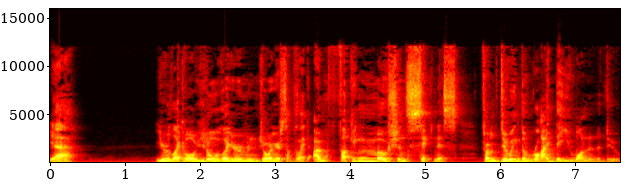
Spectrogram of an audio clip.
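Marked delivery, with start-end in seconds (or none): 1.8-3.2 irritated, annoyed, accusing, fault-finding tone. Retelling what the other speaker said at Disney: imitating someone getting mad. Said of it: "getting mad at me".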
